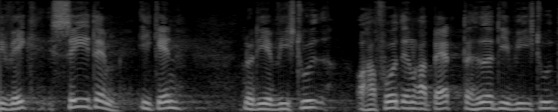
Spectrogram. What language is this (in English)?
Danish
